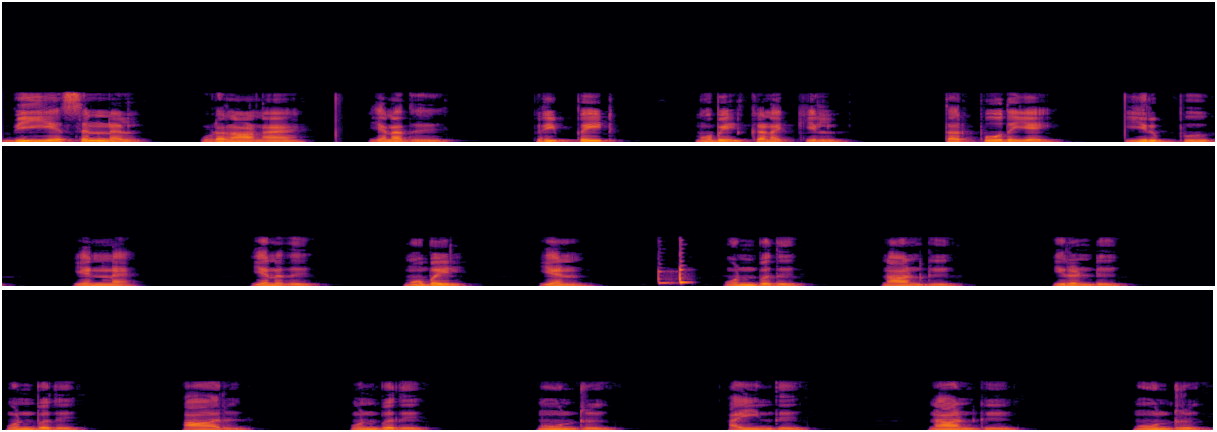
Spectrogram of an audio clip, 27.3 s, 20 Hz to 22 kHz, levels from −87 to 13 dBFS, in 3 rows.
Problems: background sounds at intervals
